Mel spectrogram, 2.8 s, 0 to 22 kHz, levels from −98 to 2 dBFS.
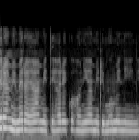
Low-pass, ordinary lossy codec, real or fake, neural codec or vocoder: none; none; real; none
